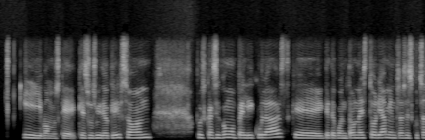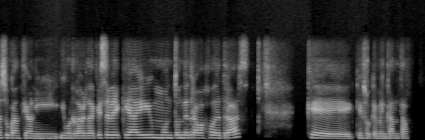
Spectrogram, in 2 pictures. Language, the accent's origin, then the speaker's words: Spanish; Navarre, Spain; aquí cerca de Frescano y de mi pueblo, que son las Bardenas Reales, que es un paisaje desértico súper curioso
